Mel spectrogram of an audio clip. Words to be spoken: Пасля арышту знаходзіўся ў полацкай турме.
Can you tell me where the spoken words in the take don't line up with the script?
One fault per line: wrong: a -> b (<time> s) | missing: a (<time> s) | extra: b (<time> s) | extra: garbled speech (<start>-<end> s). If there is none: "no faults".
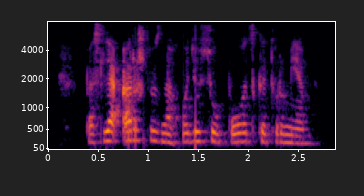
no faults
